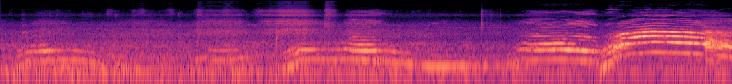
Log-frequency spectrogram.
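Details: Orange and white domestic cat making a run of drawn-out, wavering meows that rise and fall, growing louder toward the end with a final strained, rising caterwaul; quiet room background.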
